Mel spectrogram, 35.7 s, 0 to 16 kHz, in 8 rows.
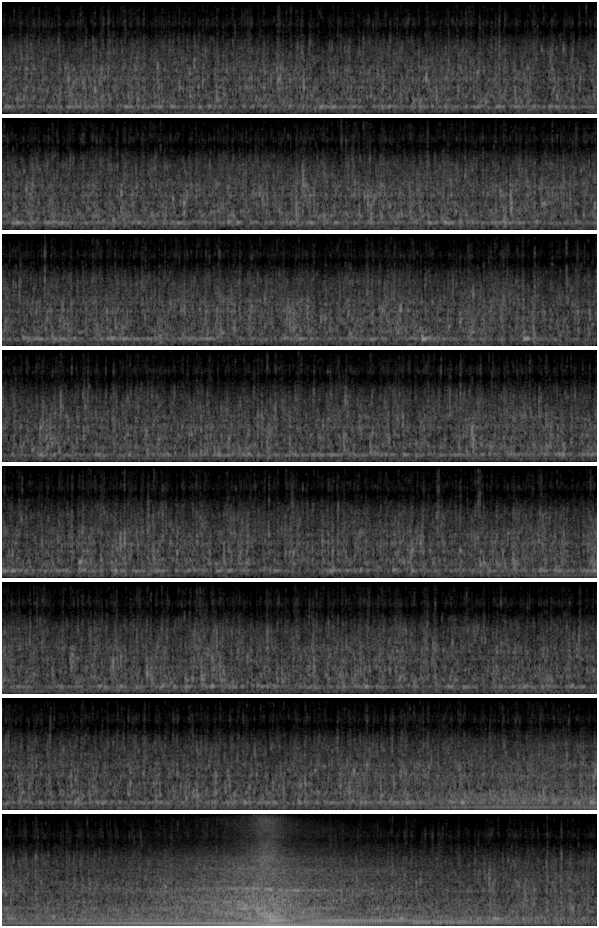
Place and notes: Aqueduct, Flow sound
Zoom H2n MS+XY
